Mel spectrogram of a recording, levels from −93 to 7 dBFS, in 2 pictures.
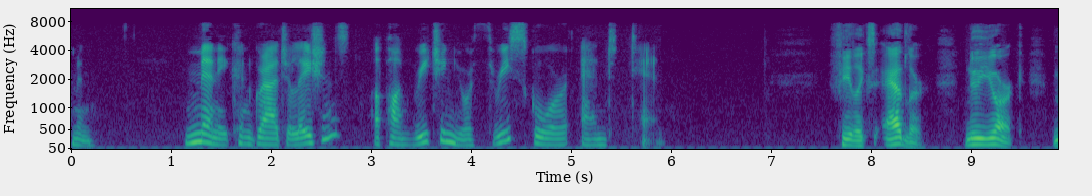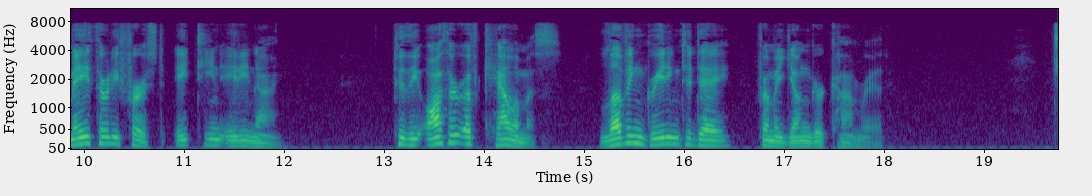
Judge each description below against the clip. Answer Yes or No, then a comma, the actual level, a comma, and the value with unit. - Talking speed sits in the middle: No, slow, 95 wpm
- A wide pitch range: Yes, wide, 5.7 semitones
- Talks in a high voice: No, low, 135 Hz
